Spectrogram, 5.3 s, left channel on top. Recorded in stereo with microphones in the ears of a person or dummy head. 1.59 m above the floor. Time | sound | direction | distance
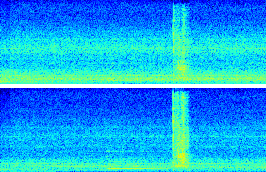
2.1 | a piano | 25° right (ahead or behind) | 5.5 m
3.4 | a zipper | 60° right (ahead or behind) | 1.3 m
